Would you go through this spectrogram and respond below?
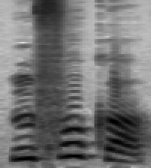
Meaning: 1. bag 2. purse 3. pocket
- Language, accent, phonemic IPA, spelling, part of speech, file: Swahili, Kenya, /m̩ˈfu.kɔ/, mfuko, noun, Sw-ke-mfuko.flac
